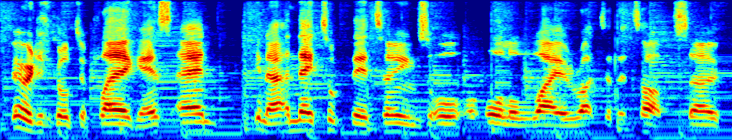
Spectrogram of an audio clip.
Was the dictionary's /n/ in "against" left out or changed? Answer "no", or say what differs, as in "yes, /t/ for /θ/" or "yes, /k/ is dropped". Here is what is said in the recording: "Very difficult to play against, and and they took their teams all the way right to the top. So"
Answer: yes, /n/ is dropped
